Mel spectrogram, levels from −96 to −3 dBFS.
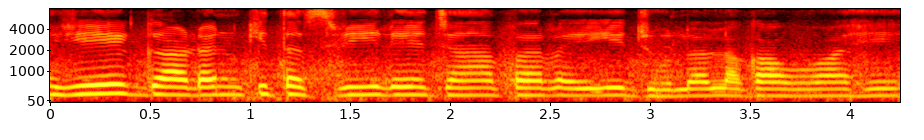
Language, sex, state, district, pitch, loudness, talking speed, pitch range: Hindi, female, Jharkhand, Jamtara, 235 Hz, -27 LUFS, 155 wpm, 220-250 Hz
